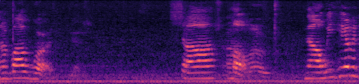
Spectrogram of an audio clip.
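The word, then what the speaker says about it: שלום: but it's part of our word yes shal Shalom shom now we hear an M sound at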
